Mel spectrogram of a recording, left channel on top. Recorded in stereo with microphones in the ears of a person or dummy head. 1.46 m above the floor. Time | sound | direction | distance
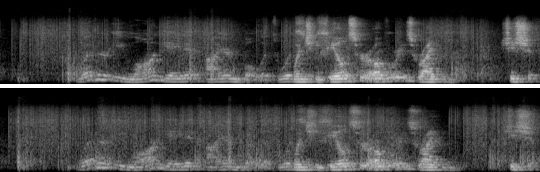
0.8 | a man speaking | 65° left (ahead or behind) | 0.7 m
2.9 | a man speaking | 45° left (ahead or behind) | 0.8 m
